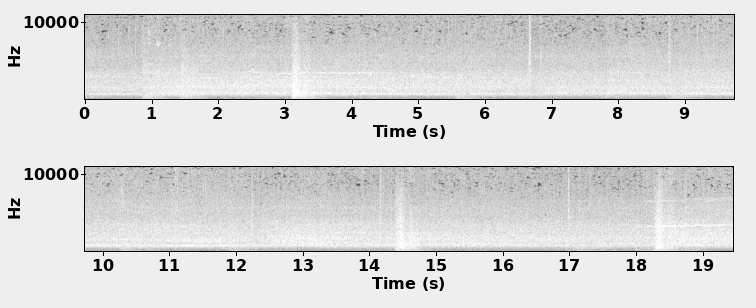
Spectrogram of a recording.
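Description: Wrestlers' bodies thud heavily onto a ring mat.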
